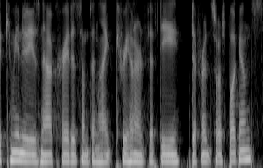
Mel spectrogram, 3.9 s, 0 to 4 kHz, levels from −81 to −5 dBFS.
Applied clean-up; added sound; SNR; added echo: neural mask model Resemble Enhance denoiser.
